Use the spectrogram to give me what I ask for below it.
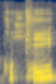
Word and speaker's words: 코피: For me, sometimes it's O and O. Kopi, Ah, 코피, the nose bleeding, and kopi. 코피 and Coffee. coffee. Coffee and Totally coffee is different.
